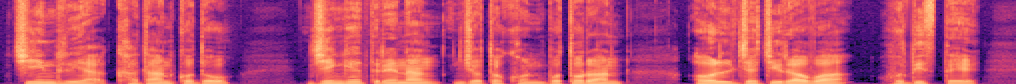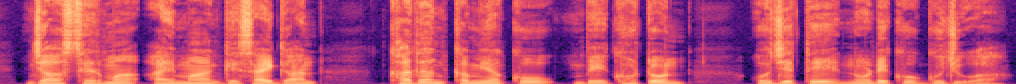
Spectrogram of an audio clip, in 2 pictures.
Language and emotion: Santali, neutral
